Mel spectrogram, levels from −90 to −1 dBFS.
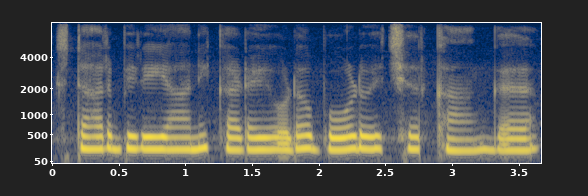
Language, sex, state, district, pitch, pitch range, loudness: Tamil, female, Tamil Nadu, Nilgiris, 225 Hz, 220-235 Hz, -12 LUFS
